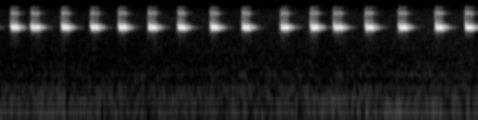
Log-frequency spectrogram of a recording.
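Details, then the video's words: Cricket chirps at night, clear high-pitched strokes at a slightly slower pace of under three per second, each with a short ringing tail, over quiet low hum. "The sound of crickets at night"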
